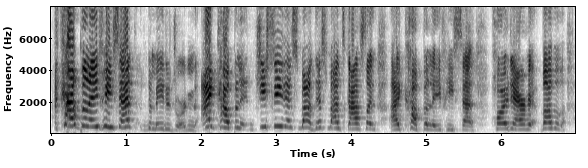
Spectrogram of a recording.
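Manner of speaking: high, loud, outraged rant. Retold or imitated. Pausing the show to rant to Jordan, high outraged shouting. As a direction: shout your outrage at the screen. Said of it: "this was me, with my remote".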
